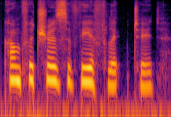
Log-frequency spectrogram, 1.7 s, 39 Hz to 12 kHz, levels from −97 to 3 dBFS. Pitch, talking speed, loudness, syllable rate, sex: 205 Hz, 140 wpm, -16 LUFS, 5.0 syllables/s, female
